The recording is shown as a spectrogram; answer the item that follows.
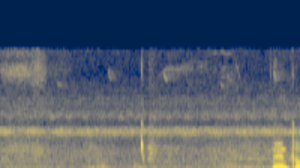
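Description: Faint, steady high-pitched chirring of insects such as crickets, with a short voice near the end.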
